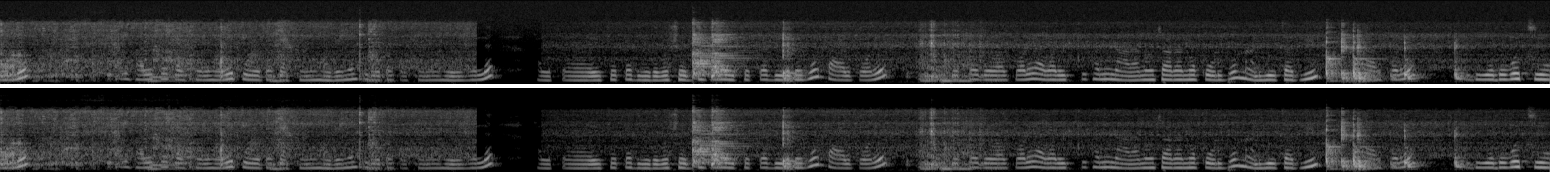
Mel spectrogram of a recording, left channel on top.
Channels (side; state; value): left; noise; hiss, 14 dB below the sound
